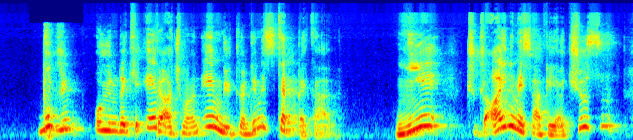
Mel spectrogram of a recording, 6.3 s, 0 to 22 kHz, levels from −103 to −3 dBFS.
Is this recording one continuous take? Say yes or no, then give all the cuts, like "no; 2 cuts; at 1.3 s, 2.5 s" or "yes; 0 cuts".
no; 1 cut; at 1.6 s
